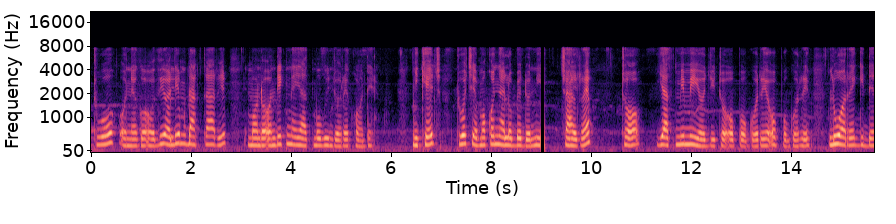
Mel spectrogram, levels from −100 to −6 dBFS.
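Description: Speech over a G.722 wideband link, with packet loss on an ADPCM call at 8.99 to 9.10 s: an 80 ms silent gap, roughly several packets, then slightly distorted speech as the decoder's predictor and step size fall out of step.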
